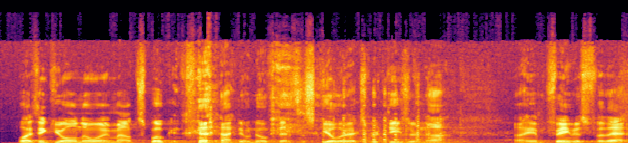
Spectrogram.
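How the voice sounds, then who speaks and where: Loud and fairly low-pitched, a man talks at a moderate pace with ordinary pitch variation as room echo is audible. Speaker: city council candidate. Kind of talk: candidate debate.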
